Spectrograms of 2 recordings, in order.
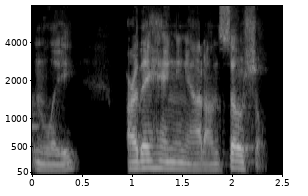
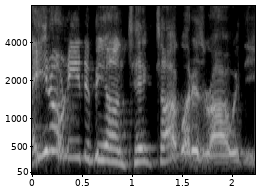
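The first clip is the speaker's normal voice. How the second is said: much higher mock yell, incredulous; crowd yelling. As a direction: scold him like a whole exasperated room. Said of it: "yelling at the guy".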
